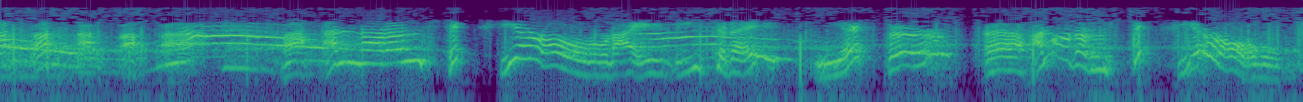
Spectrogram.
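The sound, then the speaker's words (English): A black cat, Satan, the wise black cat of old Nancy, the witch of Salem, meows and yowls loudly, a nearly continuous string of drawn-out, wavering caterwauls with brief pauses, rising and falling in pitch for about ten seconds. “Weird, blood-chilling tales told by old Nancy, the witch of Salem, and Satan, her wise black cat.”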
